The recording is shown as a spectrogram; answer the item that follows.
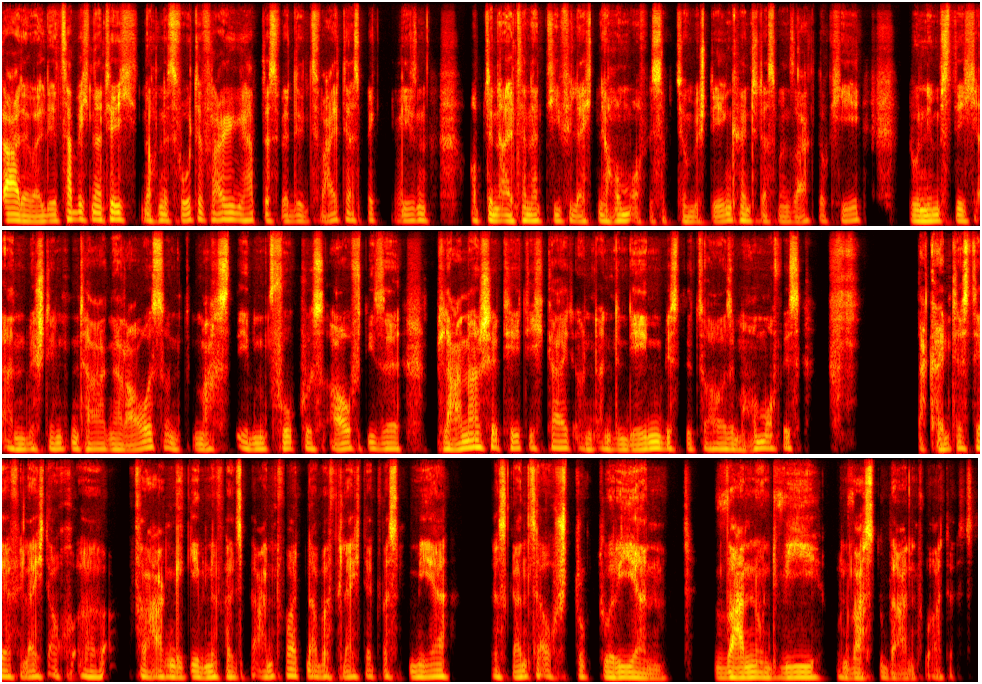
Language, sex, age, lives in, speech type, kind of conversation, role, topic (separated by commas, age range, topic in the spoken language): German, male, 50-54, Germany, conversation, advice, advisor, Wie kann ich Ablenkungen im Arbeitsalltag besser minimieren?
